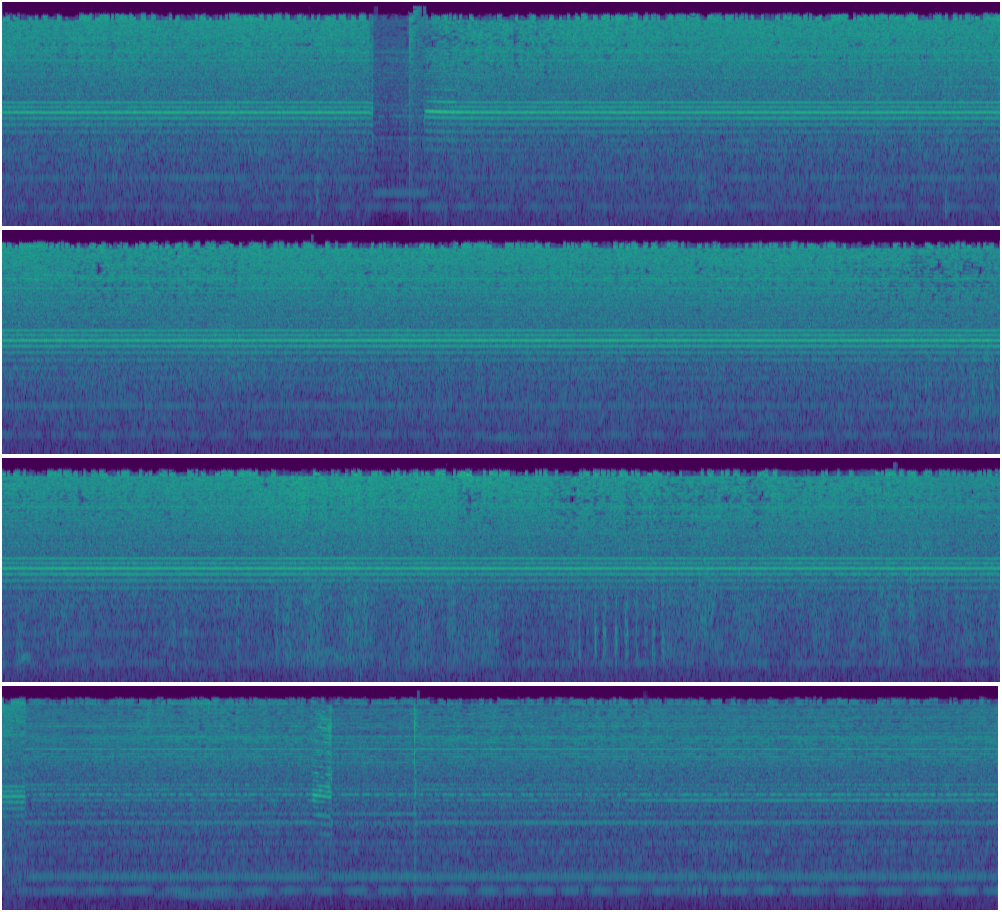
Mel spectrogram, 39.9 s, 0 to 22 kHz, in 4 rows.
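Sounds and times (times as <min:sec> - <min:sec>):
pressure washer spraying: 0:13.2 - 0:30.2.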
